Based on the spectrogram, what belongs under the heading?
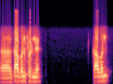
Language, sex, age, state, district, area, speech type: Bodo, male, 45-60, Assam, Baksa, rural, conversation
